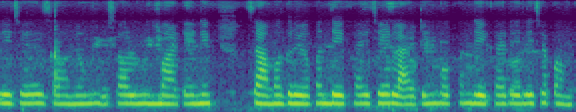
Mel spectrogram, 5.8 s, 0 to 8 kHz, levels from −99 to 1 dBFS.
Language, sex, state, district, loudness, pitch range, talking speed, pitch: Gujarati, female, Gujarat, Gandhinagar, -17 LUFS, 225-235 Hz, 125 wpm, 230 Hz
